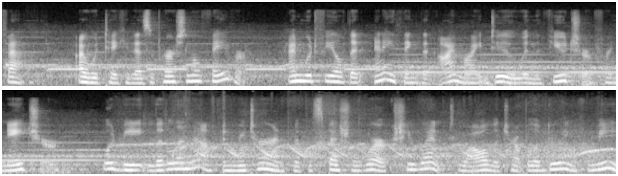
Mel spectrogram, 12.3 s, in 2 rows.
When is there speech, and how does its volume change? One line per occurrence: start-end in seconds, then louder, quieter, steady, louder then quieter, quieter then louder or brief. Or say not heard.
0.0-12.2 steady.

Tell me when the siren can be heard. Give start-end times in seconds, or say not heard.
0.0-12.2.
